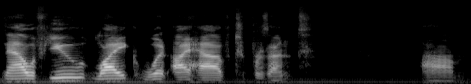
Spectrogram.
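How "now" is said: ordinary talk, nothing marked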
